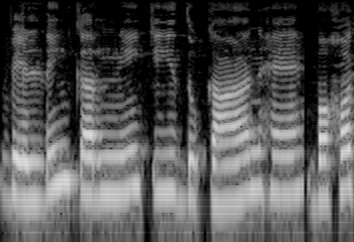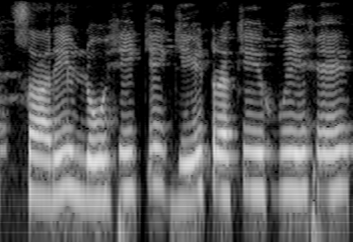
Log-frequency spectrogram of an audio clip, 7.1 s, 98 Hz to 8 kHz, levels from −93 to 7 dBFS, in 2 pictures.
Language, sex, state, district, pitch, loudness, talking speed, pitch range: Hindi, female, Bihar, Purnia, 240 Hz, -16 LUFS, 110 wpm, 220-250 Hz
